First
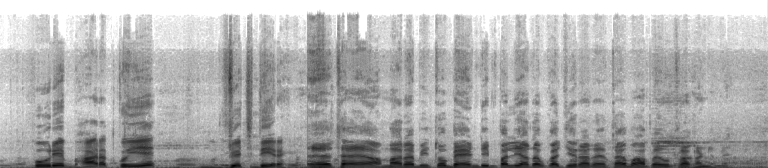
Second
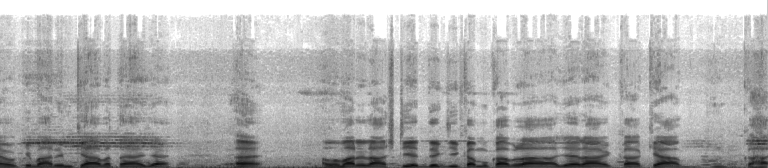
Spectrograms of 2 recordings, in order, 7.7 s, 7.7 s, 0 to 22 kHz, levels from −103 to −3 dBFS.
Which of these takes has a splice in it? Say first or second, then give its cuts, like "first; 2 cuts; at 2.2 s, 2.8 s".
first; 1 cut; at 3.0 s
